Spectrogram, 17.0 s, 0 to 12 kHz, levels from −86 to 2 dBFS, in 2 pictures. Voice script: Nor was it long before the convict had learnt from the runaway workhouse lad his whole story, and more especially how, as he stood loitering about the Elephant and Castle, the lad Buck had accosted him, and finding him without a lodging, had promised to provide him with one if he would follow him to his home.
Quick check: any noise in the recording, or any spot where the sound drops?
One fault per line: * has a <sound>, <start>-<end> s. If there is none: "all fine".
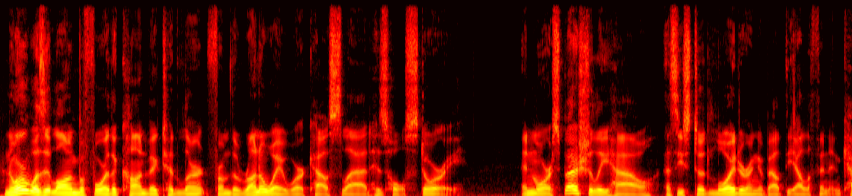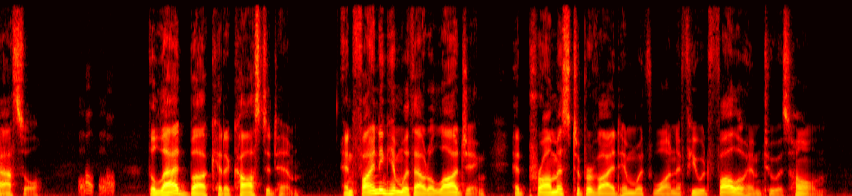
* has a laugh, 9.3-9.7 s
